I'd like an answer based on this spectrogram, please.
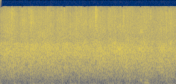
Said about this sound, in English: So again, let's give them a round of applause, parents and servers.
